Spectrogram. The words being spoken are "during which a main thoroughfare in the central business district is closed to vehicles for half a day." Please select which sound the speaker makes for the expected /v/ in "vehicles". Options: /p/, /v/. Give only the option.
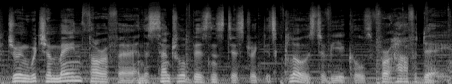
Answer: /v/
